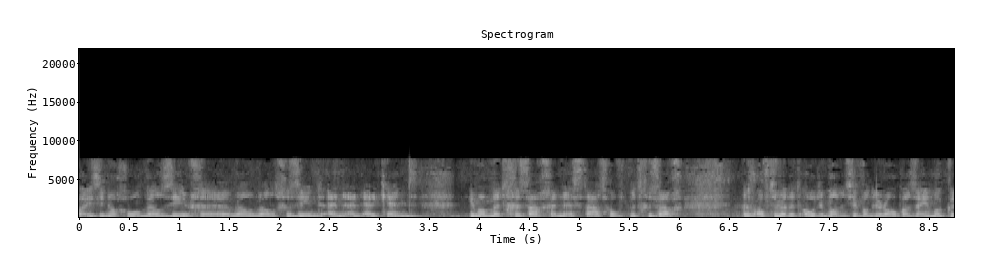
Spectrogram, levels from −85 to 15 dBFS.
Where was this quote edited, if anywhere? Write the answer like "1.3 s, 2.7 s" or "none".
none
